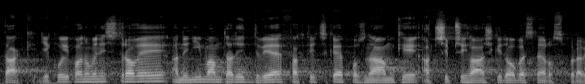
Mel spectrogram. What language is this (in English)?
Czech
